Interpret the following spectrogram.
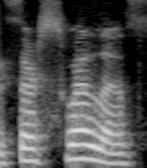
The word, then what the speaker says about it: zarzuelas: so in spain they had these things called zarzwell is is that correct it is yeah okay could you say it for me again because i i often mispronounced no that's okay sarsuelas zarzuelas are um spanish operas they're like um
